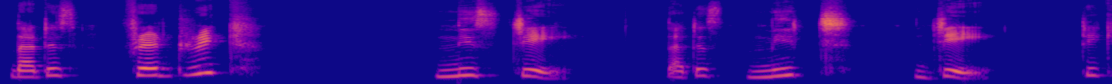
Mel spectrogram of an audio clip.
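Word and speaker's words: Nietzsche: Next और तीन है, that is Frederick नित्जे, that is नित्जे, ठीक है। यहाँ पे ZCHE है, तो CHE का उतना प्रोनाउंसिएशन नहीं होगा, ई प्रोनाउंसिएशन होगा, इसलिए निश्चे, निच जे, ठीक है, निट्जे, फ्रेडरिक निट्जे।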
